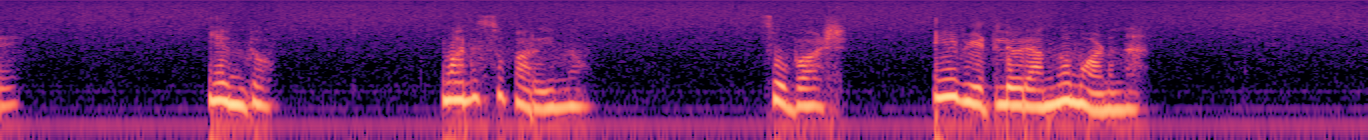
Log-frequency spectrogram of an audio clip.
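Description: A woman answers in a calm voice nearby.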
